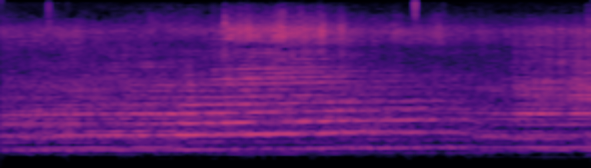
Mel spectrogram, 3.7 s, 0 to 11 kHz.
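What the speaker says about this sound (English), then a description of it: "So this is the SR3 RSX, the one with the Suzuki Hayabasa 1300 engine." A Radical SR3 RSX race car with a Suzuki Hayabusa 1300 engine drones steadily at high revs, a sustained buzzing engine note that holds level and slightly distant throughout with no voices.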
